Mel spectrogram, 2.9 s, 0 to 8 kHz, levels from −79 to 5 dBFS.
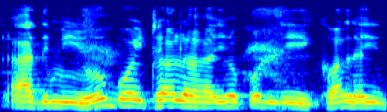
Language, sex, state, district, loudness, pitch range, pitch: Bajjika, male, Bihar, Vaishali, -23 LUFS, 135-155 Hz, 145 Hz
